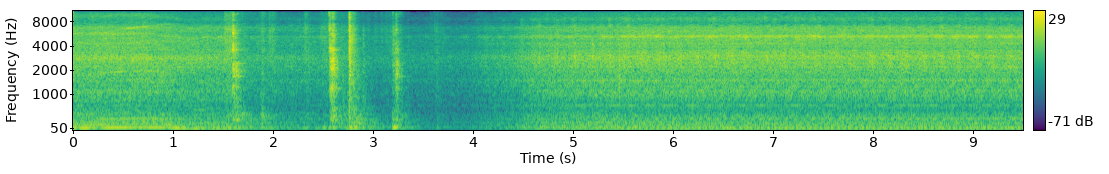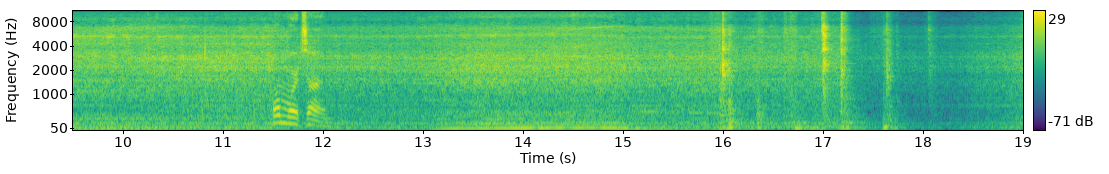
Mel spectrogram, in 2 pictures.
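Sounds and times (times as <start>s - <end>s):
diesel engine running: 0.0s - 19.0s
trailer hitch popping: 1.5s - 3.8s, 15.7s - 18.2s.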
